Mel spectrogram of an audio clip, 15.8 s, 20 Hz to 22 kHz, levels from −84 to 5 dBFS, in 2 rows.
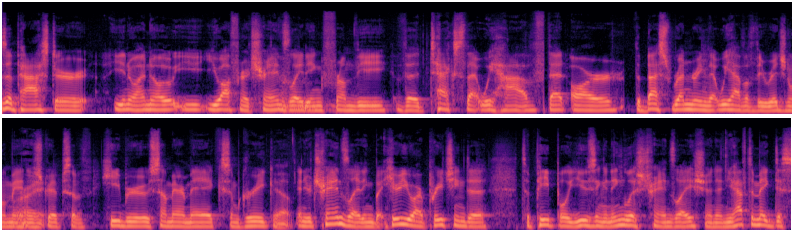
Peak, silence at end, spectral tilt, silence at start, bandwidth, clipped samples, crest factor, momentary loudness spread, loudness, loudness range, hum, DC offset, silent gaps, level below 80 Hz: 0 dBFS; 0 s; -5 dB/octave; 0 s; 16 kHz; under 0.1%; 18 dB; 4 LU; -19 LUFS; 1 LU; none; under 0.1%; none; -56 dBFS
